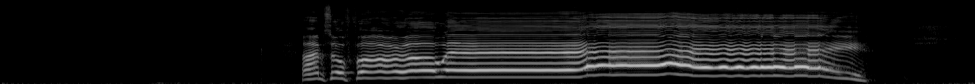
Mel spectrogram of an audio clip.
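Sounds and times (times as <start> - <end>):
chorus singing: 3.1 - 8.7.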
